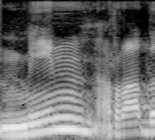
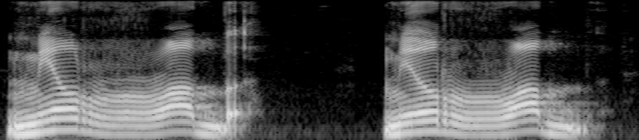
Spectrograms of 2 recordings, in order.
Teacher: یہاں پر نون کی آواز بالکل ختم کر دیں گے · نون ساکن کے بعد را ہے تو یہاں نون بالکل ختم کر دیں گے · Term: ادغام بغیر غننے والا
